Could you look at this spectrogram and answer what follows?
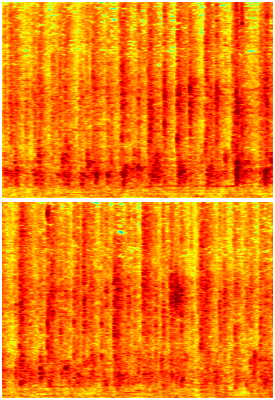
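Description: A small audience clapping steadily: many quick, sharp hand claps, with the waltz music faint underneath.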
